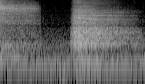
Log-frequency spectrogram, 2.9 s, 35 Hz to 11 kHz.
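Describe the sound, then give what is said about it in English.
Deep breathing with a blown-out exhale: a long airy breath, a brief pause, then a louder, forceful hissing blow that slowly fades, with no voices. “I want you to take 3 deep breaths like this. Blow it out.”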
